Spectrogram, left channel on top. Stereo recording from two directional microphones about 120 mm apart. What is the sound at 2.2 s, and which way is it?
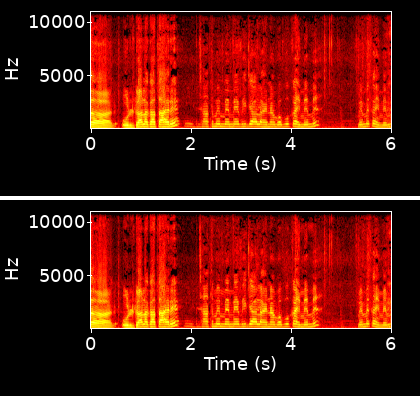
Speech, 5° left (ahead or behind).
